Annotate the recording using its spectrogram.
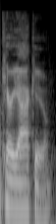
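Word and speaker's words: Kiriakou: I always say his name wrong. Kariakou, I think is how you say it. Kariakou. Yes, John Kariakou.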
